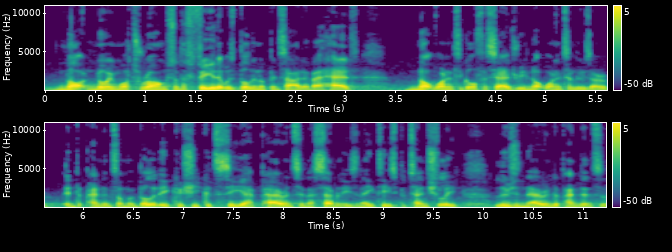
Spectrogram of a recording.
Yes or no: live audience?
yes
